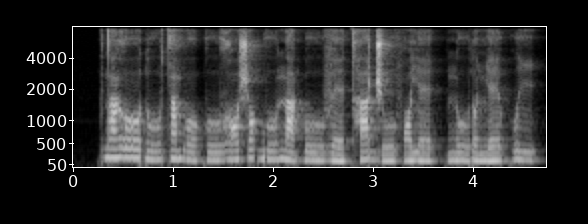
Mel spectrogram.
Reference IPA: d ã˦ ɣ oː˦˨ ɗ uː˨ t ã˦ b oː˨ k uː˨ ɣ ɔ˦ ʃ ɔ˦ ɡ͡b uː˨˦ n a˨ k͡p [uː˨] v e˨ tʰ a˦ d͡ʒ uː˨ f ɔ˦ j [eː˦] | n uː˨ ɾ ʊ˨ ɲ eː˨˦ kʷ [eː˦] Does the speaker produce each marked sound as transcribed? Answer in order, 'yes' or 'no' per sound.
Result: yes, no, no

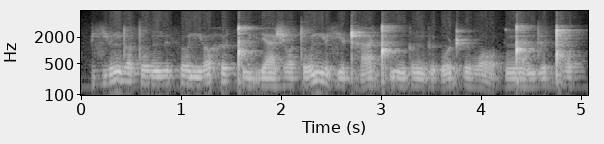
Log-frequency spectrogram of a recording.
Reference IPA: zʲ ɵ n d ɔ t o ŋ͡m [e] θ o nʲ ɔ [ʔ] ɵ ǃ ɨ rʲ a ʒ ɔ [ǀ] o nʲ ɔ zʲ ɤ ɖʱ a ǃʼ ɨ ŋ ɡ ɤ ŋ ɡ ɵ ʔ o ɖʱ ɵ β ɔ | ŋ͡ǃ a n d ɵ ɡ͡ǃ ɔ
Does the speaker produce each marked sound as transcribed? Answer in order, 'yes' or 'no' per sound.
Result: no, no, no

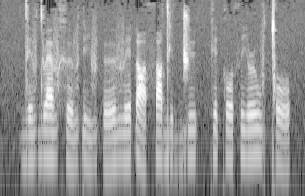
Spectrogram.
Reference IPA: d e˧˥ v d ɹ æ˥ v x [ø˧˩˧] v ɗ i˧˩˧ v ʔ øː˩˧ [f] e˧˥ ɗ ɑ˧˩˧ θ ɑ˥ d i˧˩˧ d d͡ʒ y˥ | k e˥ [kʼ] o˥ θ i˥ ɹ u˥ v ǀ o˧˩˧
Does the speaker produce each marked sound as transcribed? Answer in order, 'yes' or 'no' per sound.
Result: yes, no, no

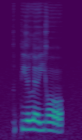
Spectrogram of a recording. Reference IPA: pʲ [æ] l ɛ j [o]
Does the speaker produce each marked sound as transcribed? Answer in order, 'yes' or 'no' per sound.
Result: no, no

